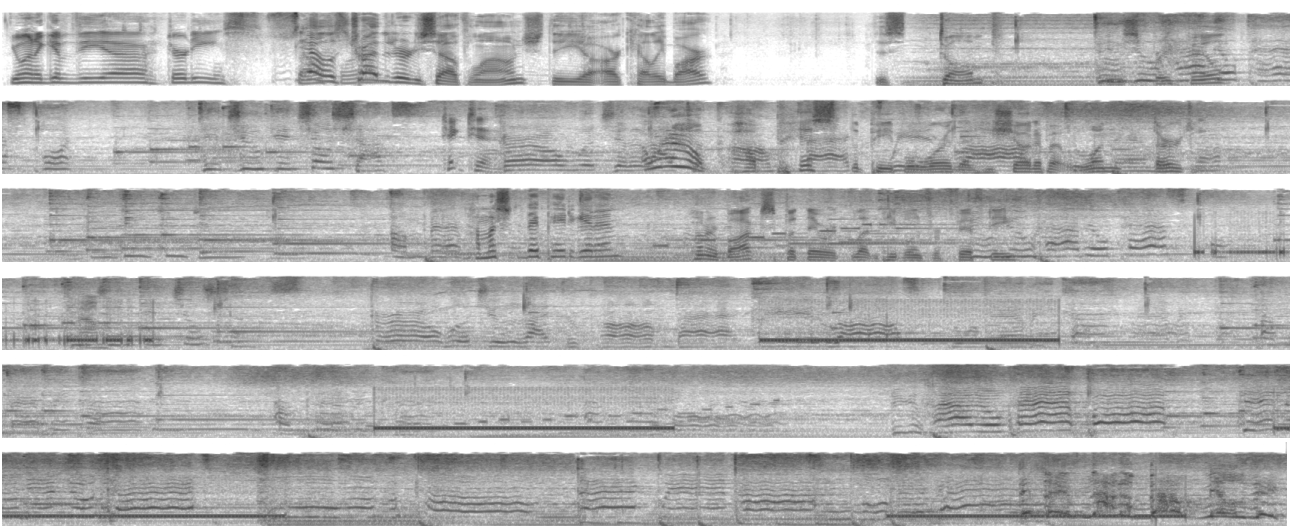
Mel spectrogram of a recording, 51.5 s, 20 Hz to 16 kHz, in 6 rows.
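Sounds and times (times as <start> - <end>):
speech: 0.0 - 4.8, 5.8 - 9.2, 9.9 - 16.9, 20.3 - 25.4, 26.2 - 27.7, 28.8 - 31.9, 40.6 - 41.9
busy music: 5.8 - 51.4
telephone ringback tone of an unanswered call: 25.1 - 26.9, 30.8 - 32.8, 36.8 - 38.9, 42.7 - 45.2, 48.8 - 51.2.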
